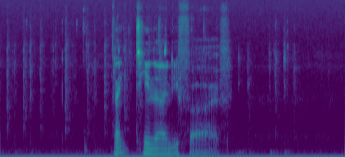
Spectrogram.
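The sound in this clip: Typing on a computer keyboard gives a steady stream of fast key clicks. A short burst of talking briefly rises over the tapping midway through.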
